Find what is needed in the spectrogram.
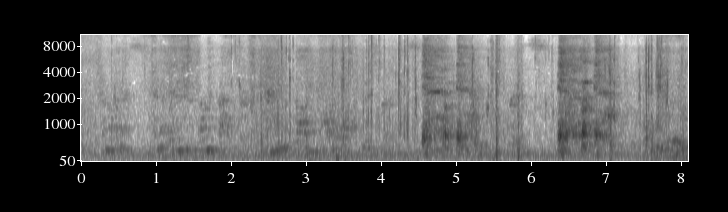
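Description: Candy packaging and paper flyers rustling and crinkling as they are handled, in short crackly bursts with small clicks, the busiest stretches about halfway through and near the end.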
